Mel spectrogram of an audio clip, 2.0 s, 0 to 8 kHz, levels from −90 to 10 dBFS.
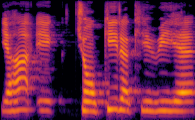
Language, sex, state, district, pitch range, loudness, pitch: Hindi, female, Bihar, Lakhisarai, 235-250 Hz, -15 LUFS, 240 Hz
